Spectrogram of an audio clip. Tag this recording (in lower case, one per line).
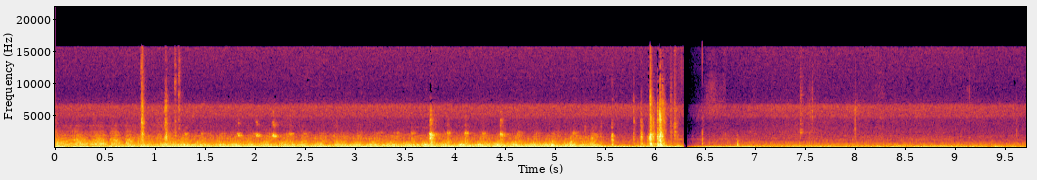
engine starting
vehicle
